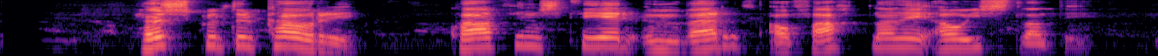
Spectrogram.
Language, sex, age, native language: Icelandic, male, 20-29, Icelandic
